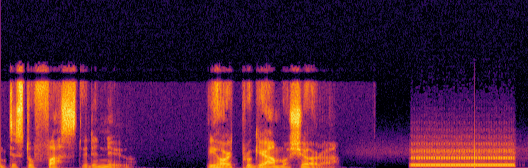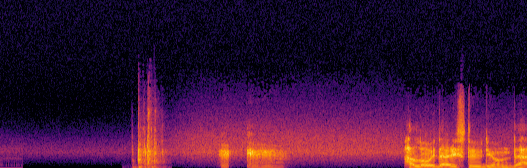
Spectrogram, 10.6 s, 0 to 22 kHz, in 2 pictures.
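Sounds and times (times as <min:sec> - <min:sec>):
speech: 0:00.0 - 0:01.4, 0:02.1 - 0:03.4, 0:06.6 - 0:06.9, 0:09.4 - 0:10.5
electronic telephone ring: 0:04.1 - 0:05.2
receiver being picked up: 0:06.6 - 0:07.0.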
